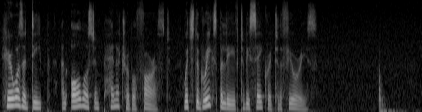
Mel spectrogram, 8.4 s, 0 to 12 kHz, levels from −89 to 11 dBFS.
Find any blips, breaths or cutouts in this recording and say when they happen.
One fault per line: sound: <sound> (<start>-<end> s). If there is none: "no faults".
sound: thud (7.6-8.2 s)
